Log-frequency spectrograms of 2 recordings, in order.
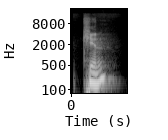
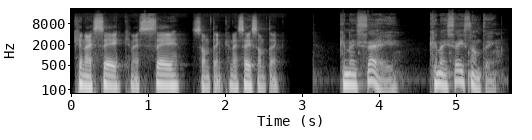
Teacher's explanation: But he doesn't say, can I say something, which is how most people learn how to say it in school, right? But he reduces can to kin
